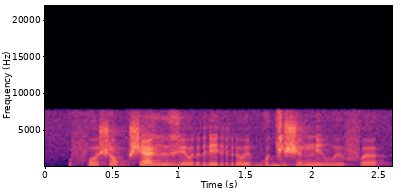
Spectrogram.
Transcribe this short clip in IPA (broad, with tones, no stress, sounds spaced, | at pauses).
f o˧ ʃ ɔ˦ b ʃ æ˦ ɣ ɨ˦ ɣ e˨ ʊ̯ r i˦ r ʊ˨ ɪ̯ b o˦ ɡʲ ɨ˦ ʒ ə˨ n i˦ β ɨ˨ f ə˨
